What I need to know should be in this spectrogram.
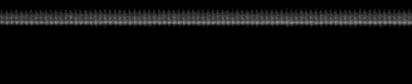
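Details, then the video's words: Grasshoppers heard without music, giving a shrill, very high buzzing trill made of rapid, even pulses that continues unbroken. "Grass Hopper Sounds"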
